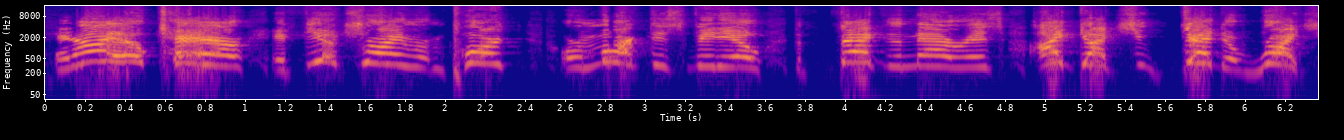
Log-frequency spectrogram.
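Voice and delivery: high, loud, furious rant; angry shouting. Real, not acted. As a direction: shout it as an accusation. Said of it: "I'm sorry if I'm shouting".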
